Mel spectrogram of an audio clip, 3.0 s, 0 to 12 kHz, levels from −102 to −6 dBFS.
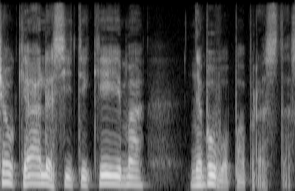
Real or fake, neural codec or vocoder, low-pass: fake; vocoder, 44.1 kHz, 128 mel bands every 256 samples, BigVGAN v2; 10.8 kHz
